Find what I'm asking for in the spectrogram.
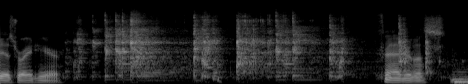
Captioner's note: creaking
